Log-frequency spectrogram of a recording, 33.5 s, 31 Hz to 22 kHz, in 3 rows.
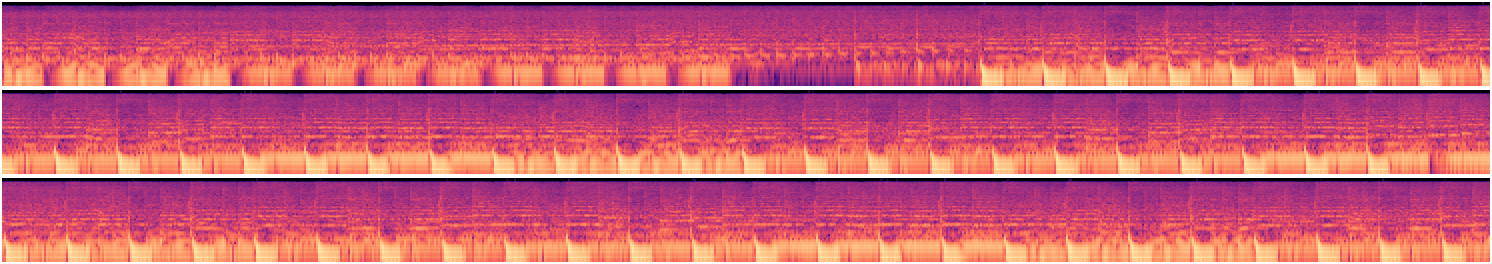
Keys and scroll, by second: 0.3 ctrl+e, 7.4 ctrl+d, 9.9 ctrl+j, 14.1 ctrl+j, 14.2 ctrl+e.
